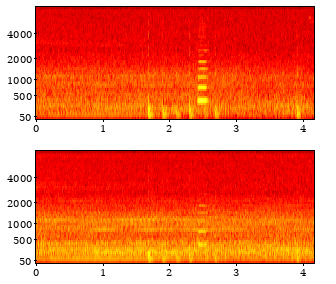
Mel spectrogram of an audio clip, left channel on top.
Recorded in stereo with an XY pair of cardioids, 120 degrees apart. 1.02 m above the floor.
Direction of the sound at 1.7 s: 15° left.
